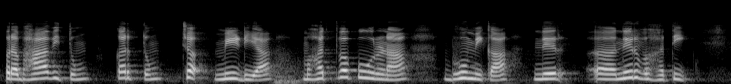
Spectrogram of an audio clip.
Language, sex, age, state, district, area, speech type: Sanskrit, female, 18-30, Maharashtra, Nagpur, urban, spontaneous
